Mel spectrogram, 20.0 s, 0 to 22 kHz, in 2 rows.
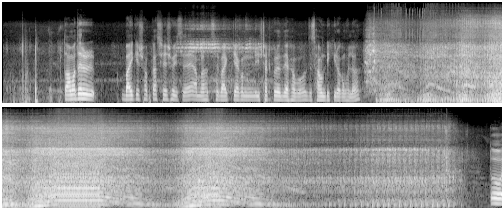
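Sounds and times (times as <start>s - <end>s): motorcycle engine idling and revving: 7.2s - 19.4s.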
